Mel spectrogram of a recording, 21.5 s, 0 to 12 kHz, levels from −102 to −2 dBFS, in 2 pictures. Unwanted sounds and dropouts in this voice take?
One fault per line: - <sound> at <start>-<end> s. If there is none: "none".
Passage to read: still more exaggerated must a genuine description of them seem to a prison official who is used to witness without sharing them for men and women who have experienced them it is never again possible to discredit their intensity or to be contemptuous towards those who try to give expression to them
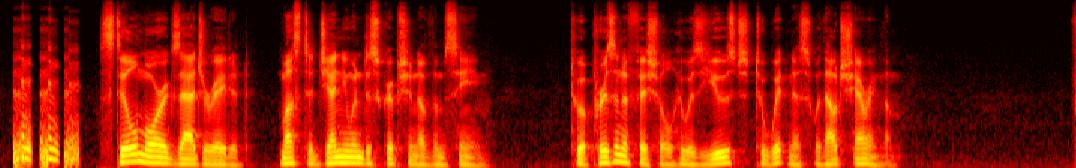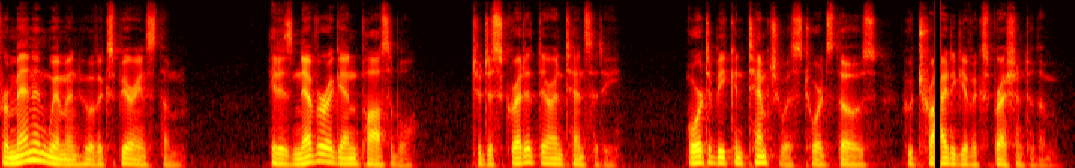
- laugh at 0.1-0.8 s
- dropout at 20.1-20.2 s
